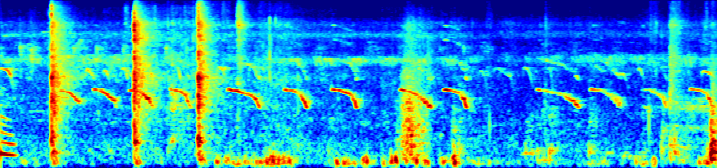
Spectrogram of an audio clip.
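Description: A bird calling over and over, a short falling chirp two or three times a second, with a few sharp clicks in between.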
